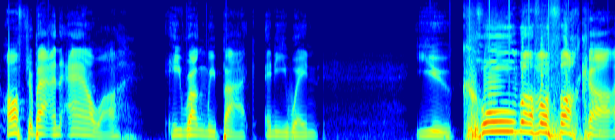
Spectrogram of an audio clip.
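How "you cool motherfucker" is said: loud, slow, delighted shout of praise; excited praise. Retold or imitated. Best friend on the phone after the fight, loud and thrilled. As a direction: hype up your mate like he's a hero.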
